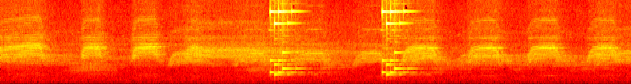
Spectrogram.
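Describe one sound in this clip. Soft electronic blips patter in short bursts.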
